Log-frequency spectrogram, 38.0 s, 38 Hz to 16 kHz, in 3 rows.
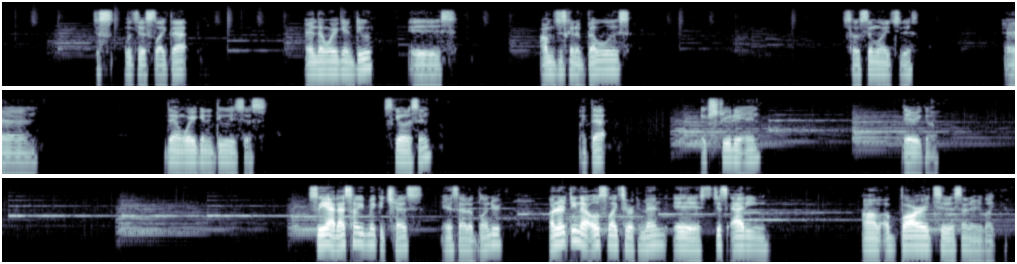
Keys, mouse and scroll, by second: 1.3 s, 3.1 shift+f, 6.8 click, 8.3 click, 8.9 shift+click, 9.6 ctrl+b, 10.8 shift+f, 12.3 click, 13.1 shift+f, 14.4 shift+click, 14.9 shift+f, 16.2 e, 16.8 ctrl+z, 17.2 s, 18.1 shift+f, 19.1 click, 20.8 click, 21.9 e, 22.3 s, 23.3 e, 24.3 shift+f, 27.2 click, 28.0 shift+f, 33.0 click, 34.3 click, 34.6-37.0 drag, 37.2 click, 37.8 click.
